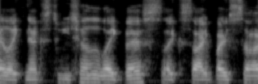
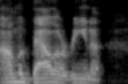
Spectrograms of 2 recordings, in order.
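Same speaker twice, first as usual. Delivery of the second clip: usual speaking voice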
